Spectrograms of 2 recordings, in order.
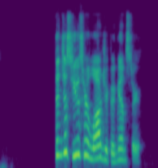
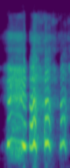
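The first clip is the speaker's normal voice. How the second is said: loud, high cackle; high-pitched laughing fit; 6 dB louder than usual. Real, not acted. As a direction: burst out laughing after the punchline. Laughs at own punchline.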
